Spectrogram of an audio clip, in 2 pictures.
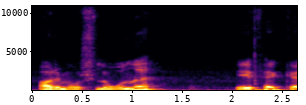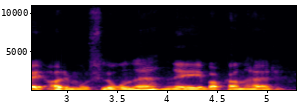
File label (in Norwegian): "armoslone", Numedalsmål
